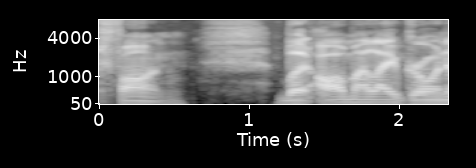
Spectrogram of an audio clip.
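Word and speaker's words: Pham: I've heard people say just so you know the crazy thing is it's it's for so for my last name with the N like we pronounce it Fawn but all my life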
